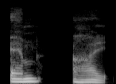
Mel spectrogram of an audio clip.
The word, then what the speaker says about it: mirage: M-I-R-A-G-E is pronounced mirage, said Valancy shortly, picking up her tea and her beans.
